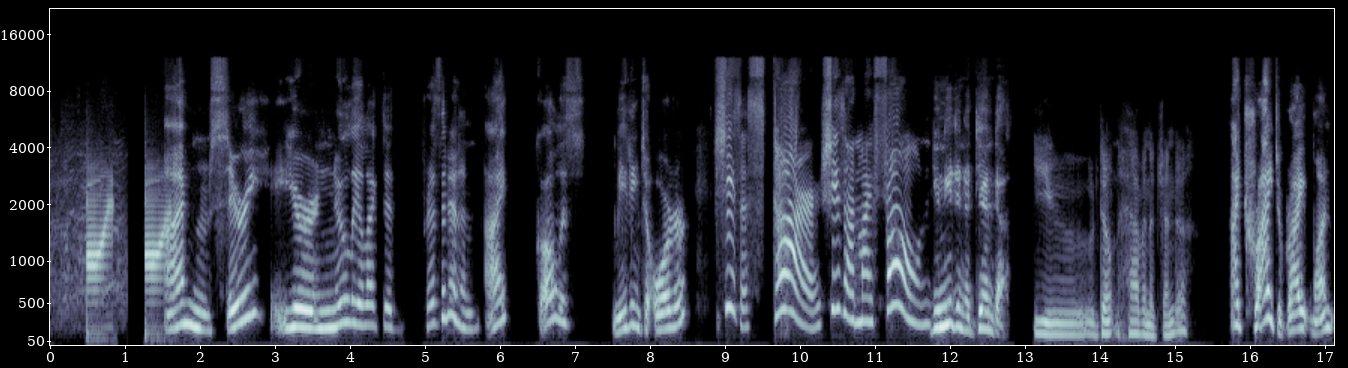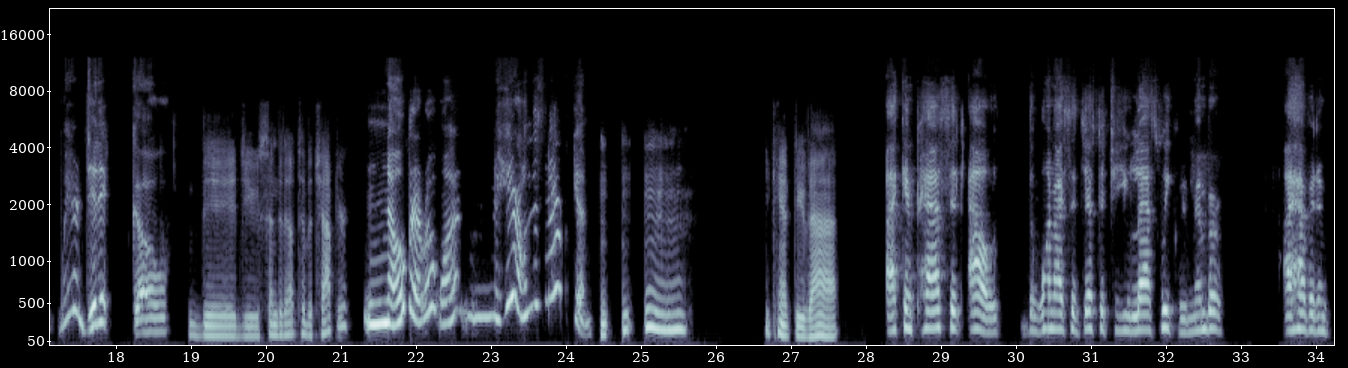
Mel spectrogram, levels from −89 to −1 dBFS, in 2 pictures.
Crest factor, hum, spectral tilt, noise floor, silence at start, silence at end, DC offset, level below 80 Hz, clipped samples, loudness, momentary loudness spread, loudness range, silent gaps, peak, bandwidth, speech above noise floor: 18 dB; none; -5.5 dB/octave; -90 dBFS; 0.2 s; 0.1 s; under 0.1%; -64 dBFS; under 0.1%; -21 LUFS; 13 LU; 6 LU; 15.55-15.59 s, 27.99-28.17 s, 33.14-33.22 s; -2 dBFS; 12.5 kHz; 70 dB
